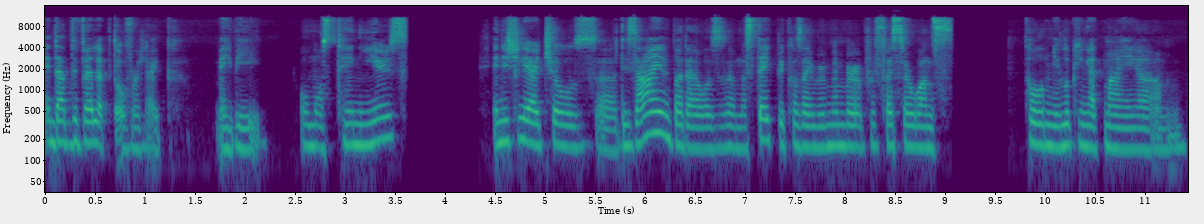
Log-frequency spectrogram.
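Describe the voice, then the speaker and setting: With a Bulgarian accent, a woman speaks at a moderate pace in a very deep, low pitch, her tone dark and mellow and her intonation fairly even, the sound dry and close with no echo. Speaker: documentary photographer. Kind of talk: interview conversation. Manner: halting, with many fillers.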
